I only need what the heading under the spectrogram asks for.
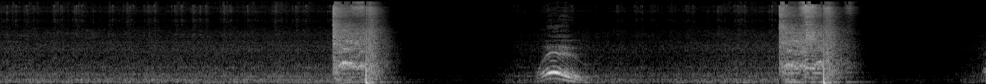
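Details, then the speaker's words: Project car first fire-up attempt: two short cranking bursts with sharp pops, never catches; owner suspects ignition timing is off. "don't sound like something's right. It sounds like time is off or something. Pop. Pop."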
